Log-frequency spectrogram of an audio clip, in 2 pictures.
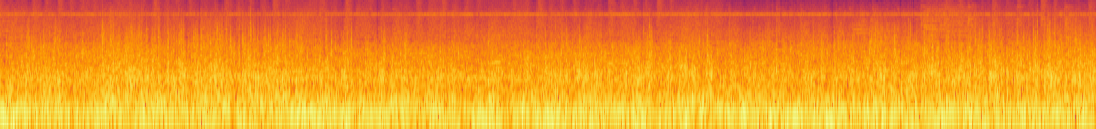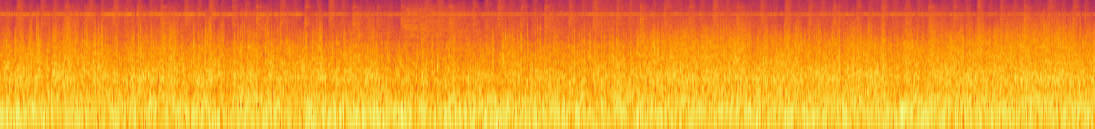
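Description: Wind roars loudly across the microphone outdoors.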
